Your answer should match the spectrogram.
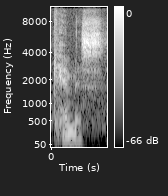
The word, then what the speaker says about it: Kemeys: It's pronounced Kemis. It's Welsh.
